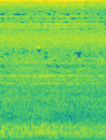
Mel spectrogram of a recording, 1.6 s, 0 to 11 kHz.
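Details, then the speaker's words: Restored 1974 Coleman stove with replaced check valve, generator heated so fuel vaporizes: steady, even roar with low rumble and soft hiss on top; burner running cleanly. "it'll heat up and turn into a vapor and then it'll power through here it comes out with vapor"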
